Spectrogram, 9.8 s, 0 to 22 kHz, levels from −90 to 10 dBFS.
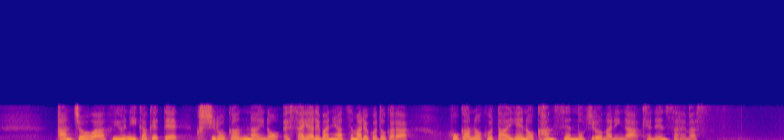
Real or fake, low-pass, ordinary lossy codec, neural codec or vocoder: fake; 5.4 kHz; none; codec, 16 kHz, 0.5 kbps, X-Codec, WavLM features, trained on Multilingual LibriSpeech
